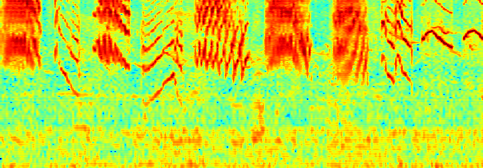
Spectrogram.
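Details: Seed finch (towa-towa) in a singing race at Betterhope bird ground, rushing through harsh buzzy bursts alternating with fast whistled zigzag phrases, ending in clear falling whistles; crowd chatter underneath.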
